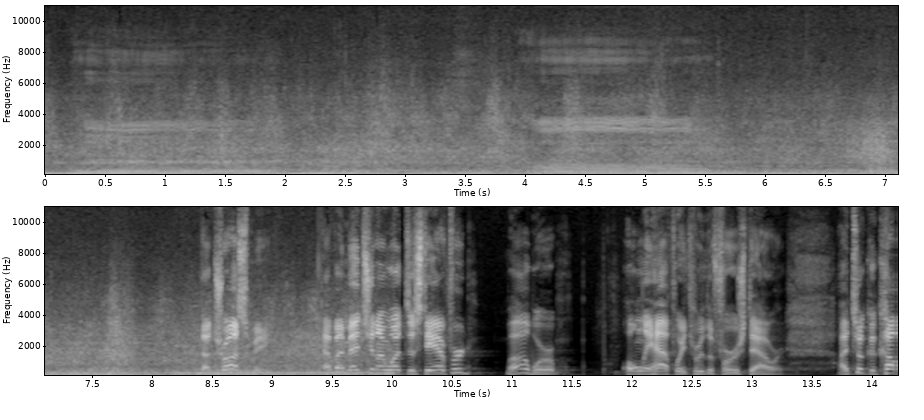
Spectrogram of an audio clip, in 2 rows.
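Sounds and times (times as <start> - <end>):
blimp engine droning: 0.0 - 10.2
harmonic whines sweeping upward in pitch: 0.0 - 10.2
speech: 8.5 - 14.2.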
